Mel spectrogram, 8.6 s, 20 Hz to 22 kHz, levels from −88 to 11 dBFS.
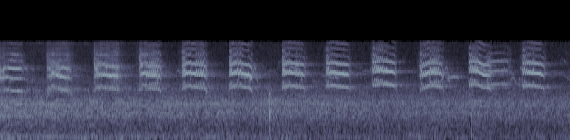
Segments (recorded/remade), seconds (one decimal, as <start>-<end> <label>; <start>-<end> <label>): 0.0-2.2 remade; 2.2-8.6 recorded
